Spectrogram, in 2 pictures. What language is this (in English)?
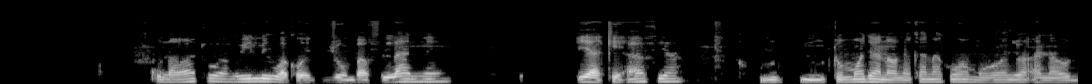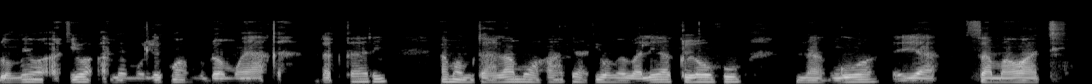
Swahili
